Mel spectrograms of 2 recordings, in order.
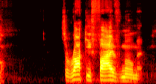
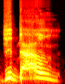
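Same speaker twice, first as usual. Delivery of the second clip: punchy Austrian-accented "Get down", louder; Arnold line; 4 semitones higher, 5 dB louder than usual. Shown as a demonstration. Teaching viewers the easy Arnold line, Austrian accent. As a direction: bark it like Arnold. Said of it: "start with the easy stuff".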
